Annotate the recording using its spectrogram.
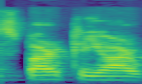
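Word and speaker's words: sparklyr: go through today is the sparkly your way and that's how you pronounce sparkly R uh it's kind of like a play on words of spark D player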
